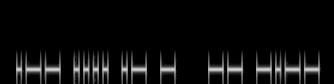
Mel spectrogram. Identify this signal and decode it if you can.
Morse code, heard as a keyed tone, about 25 wpm, 700 Hz. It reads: WHAT MY
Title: Sentences from Top 1200 Words 25wpm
